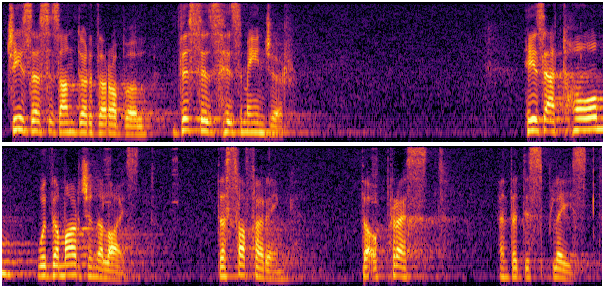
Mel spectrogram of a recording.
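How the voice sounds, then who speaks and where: A man from Palestine preaching a sermon of lament as a pastor, solemn and emphatic, with deliberate repeated phrases. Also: on the high side, fairly bright tone. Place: large indoor church. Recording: reverberant church hall sound.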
